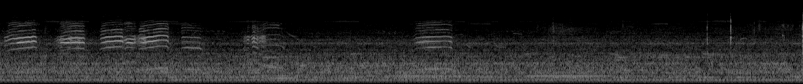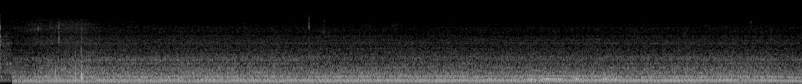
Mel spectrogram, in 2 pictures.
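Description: Bird calls: a quick run of short, arched, repeated notes in the first two seconds, then a couple more a few seconds later. About eight seconds in, a steady low engine hum begins abruptly and runs on.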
